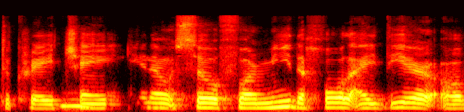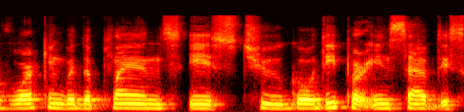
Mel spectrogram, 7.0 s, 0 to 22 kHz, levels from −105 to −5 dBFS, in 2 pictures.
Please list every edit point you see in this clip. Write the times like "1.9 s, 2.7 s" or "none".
none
